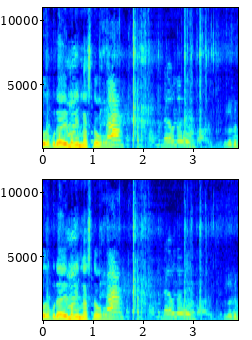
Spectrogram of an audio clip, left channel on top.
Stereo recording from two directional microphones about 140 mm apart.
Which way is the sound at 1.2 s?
35° left (ahead or behind).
